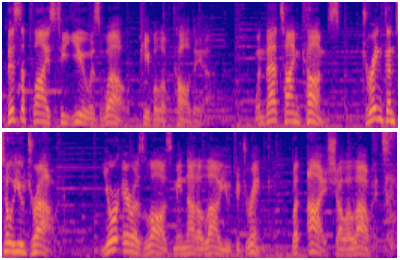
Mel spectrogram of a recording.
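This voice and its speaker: A man's voice: a little high, big pitch swings, unhurried, sharp tone, faint music behind, heavily acted. A man playing a proud, imperious young king in a comic dub, with a pompous, lofty manner. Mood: commanding, proud. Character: proud, boastful young king of ancient times, imperious but amused. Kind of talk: scripted comic dub acting.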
